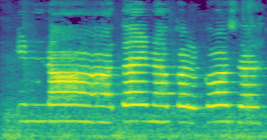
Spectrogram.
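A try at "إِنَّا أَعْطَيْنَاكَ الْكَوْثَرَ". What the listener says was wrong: آتینا نہیں، یہ دو نقطے والا تا نہیں ہے، اس کو آتینا نہیں کہیں گے.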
